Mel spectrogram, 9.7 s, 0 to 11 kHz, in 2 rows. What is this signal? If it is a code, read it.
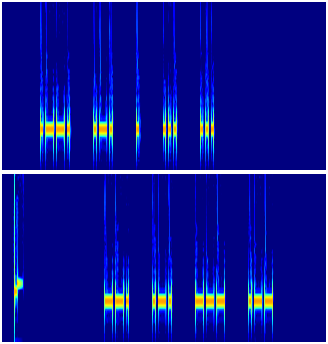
Morse code, heard as a keyed tone, about 30 wpm, spaced as for 17 wpm, 700 Hz. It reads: PRESS GROW
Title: 3x Character Spacing - Top 300 Words - 30wpm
